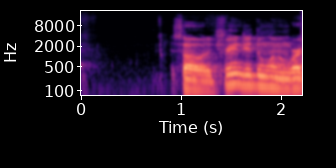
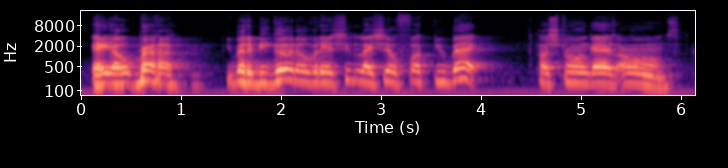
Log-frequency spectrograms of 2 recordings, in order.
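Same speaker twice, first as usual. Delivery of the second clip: high, raised-voice heckle, acted out; calling out; 7 semitones higher, 4 dB louder than usual. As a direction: call over to him like a teasing bystander. Passerby calls out a warning.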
